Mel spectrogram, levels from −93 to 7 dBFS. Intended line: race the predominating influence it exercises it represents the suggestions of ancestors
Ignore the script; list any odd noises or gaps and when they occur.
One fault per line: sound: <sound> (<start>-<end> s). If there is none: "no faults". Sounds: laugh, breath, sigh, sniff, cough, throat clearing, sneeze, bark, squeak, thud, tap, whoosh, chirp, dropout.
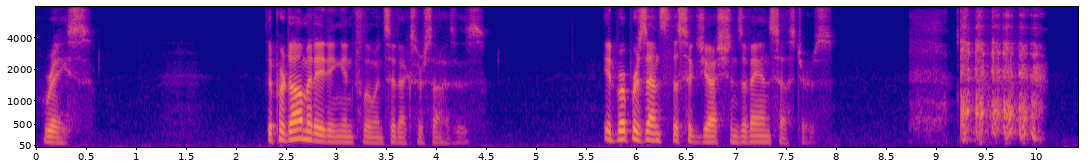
sound: throat clearing (8.7-10.1 s)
